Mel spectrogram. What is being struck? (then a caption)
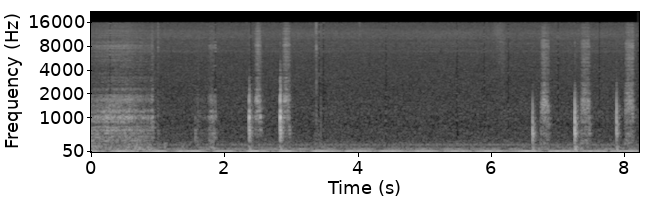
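Chalk on a painted wooden-framed chalkboard. A hand draws curves in white chalk on a large, solid painted chalkboard set in a green wooden frame. The chalk makes soft scratching and rubbing strokes broken by several short, sharp taps and squeaks, over a steady low hum.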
